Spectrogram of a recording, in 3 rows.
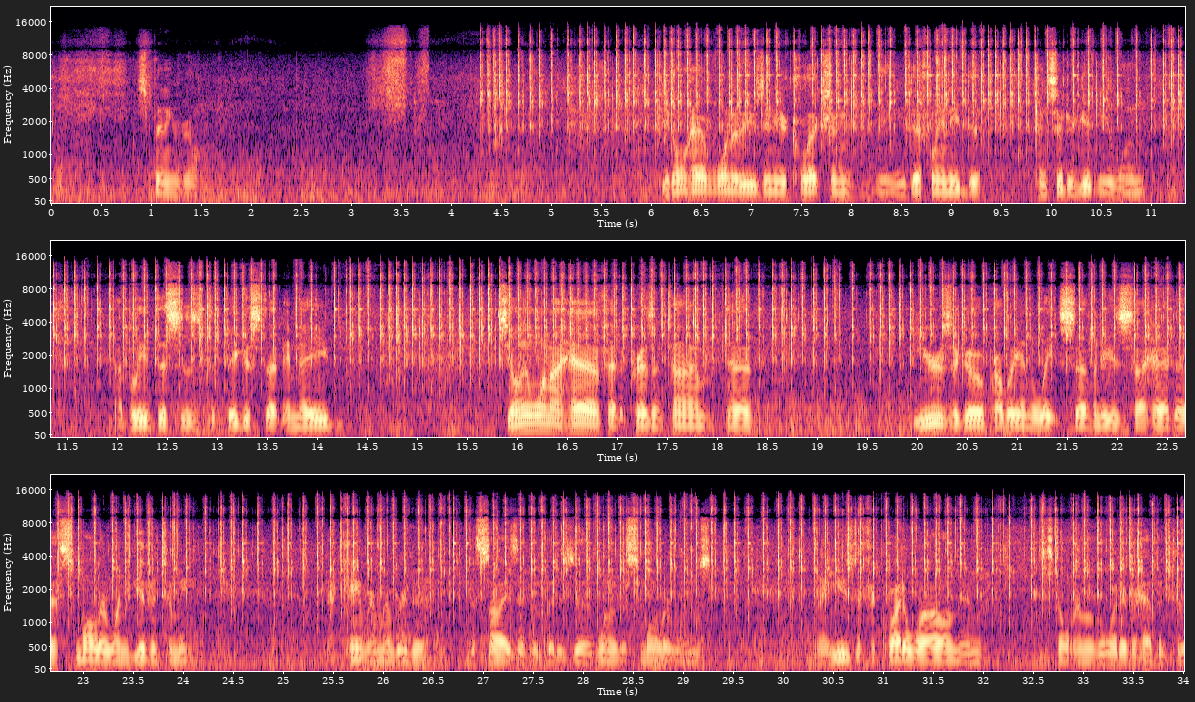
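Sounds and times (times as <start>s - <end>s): wind on microphone: 0.0s - 34.0s
fishing reel ratchet clicking: 4.2s - 34.0s.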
